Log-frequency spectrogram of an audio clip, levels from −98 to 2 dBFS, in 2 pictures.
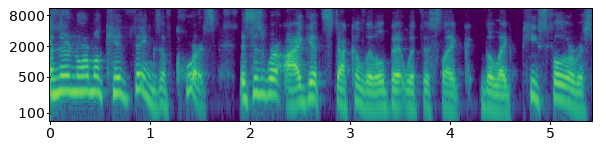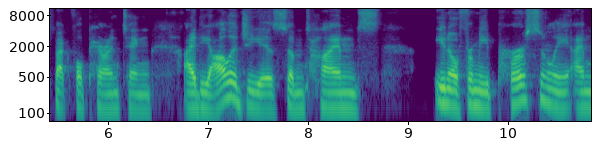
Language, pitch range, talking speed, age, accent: English, 130-185 Hz, 190 wpm, 40-59, American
